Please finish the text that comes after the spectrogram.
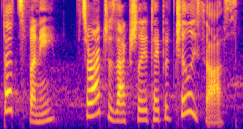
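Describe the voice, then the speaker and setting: Flirty, needling woman inmate voiced by an actress, animated intonation, comedic audio drama dialogue, faint background noise. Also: on the high side, quick pace, creaky. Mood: teasing.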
